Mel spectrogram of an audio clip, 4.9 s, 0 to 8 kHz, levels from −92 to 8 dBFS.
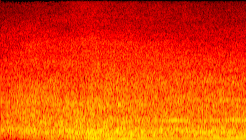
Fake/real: real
